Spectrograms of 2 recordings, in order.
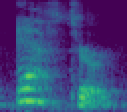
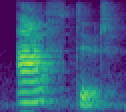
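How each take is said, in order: First: After with a flat a, as in cat; American a. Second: After with an open ah, as in father; British a. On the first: Teacher contrasts the American after for students. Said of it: "para os americanos". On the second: Teacher contrasts the British after for students. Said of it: "pros britânicos". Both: Shown as a demonstration.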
